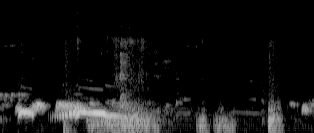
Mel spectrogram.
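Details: Cooing ringneck dove (puter), used to stir lazy doves into calling. A short coo leads into a long, falling coo, overlapped by a broad rustling or clattering noise. Several brief knocking sounds follow.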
